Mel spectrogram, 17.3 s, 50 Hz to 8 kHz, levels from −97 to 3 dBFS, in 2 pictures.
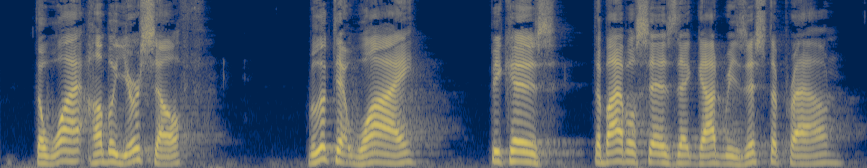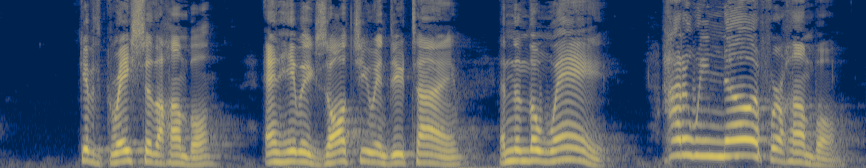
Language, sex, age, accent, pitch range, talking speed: English, male, 50-69, American, 140-190 Hz, 140 wpm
